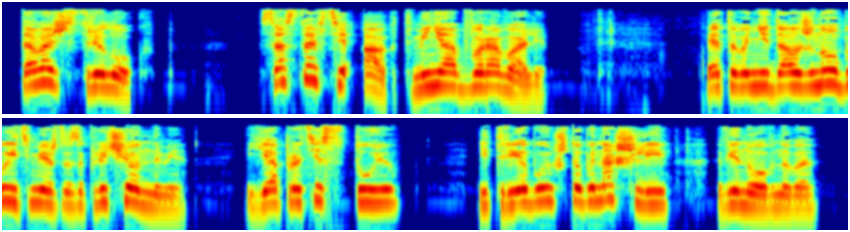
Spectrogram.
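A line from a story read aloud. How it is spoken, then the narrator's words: Loud clipped rash declaration. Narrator (Russian): не давая себе труда взвесить последствия, громко отчеканила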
